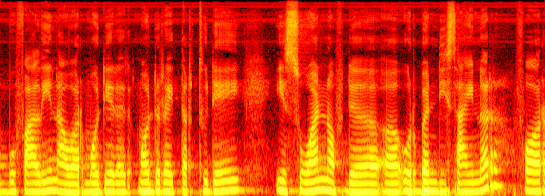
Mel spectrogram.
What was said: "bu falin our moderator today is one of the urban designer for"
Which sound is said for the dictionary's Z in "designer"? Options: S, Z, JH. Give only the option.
S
